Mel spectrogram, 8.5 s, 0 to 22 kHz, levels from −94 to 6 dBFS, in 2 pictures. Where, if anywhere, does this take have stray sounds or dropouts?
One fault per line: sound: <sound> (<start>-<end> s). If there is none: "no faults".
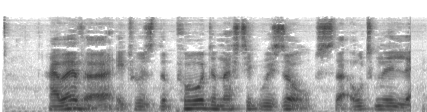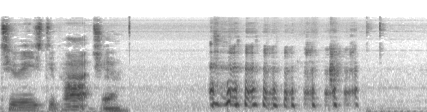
sound: dropout (4.1-4.2 s)
sound: laugh (6.3-7.9 s)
